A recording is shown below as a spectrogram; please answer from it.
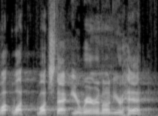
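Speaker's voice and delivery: put-on heavy, broad, very thick Southern accent. Retelling what the girl behind the counter asked his son, thick southern accent. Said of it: "in a very thick Southern accent".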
